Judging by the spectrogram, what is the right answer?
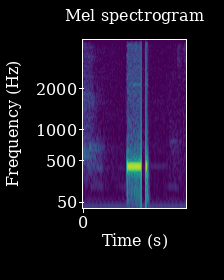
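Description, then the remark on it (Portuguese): A telephone network tone signalling an unreachable number: a steady mid-pitched beep followed by a much shorter one, loud and clean against silence. “Oi, este número de telefone não existe.”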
